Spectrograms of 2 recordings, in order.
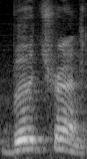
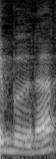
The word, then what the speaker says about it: Bertran: Bertran I nearly say Bernard you know I I nearly call your name wrong you know Mr.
